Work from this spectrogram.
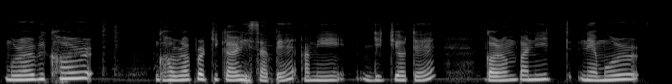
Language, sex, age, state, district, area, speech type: Assamese, male, 18-30, Assam, Dhemaji, rural, spontaneous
